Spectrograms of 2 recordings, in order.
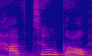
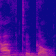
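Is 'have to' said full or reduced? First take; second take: full; reduced. First: 'Have to' is said fully, with each word clear. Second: 'Have to' is reduced and run together. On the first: The speaker calls it wrong. "don't say" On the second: The speaker calls it right.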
